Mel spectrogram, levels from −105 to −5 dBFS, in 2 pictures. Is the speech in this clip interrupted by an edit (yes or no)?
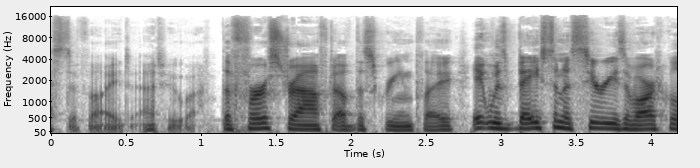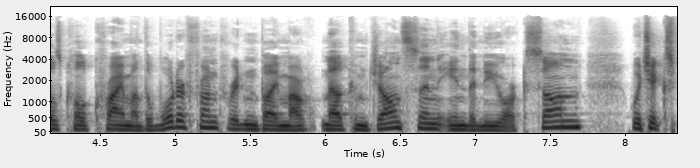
yes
